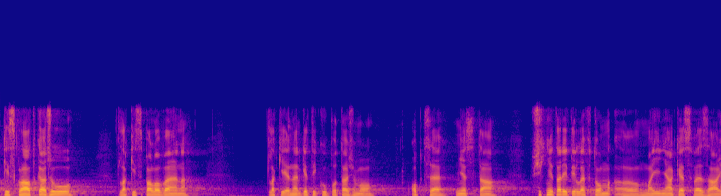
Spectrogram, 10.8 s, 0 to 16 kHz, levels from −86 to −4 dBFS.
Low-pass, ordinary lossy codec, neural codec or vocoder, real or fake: 7.2 kHz; Opus, 64 kbps; none; real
